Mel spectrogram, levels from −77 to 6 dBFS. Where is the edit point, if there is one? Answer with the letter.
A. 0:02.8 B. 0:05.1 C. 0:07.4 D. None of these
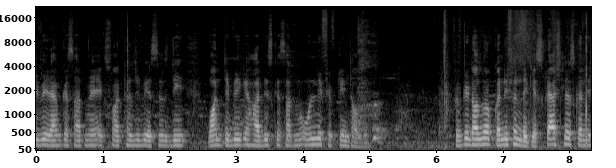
D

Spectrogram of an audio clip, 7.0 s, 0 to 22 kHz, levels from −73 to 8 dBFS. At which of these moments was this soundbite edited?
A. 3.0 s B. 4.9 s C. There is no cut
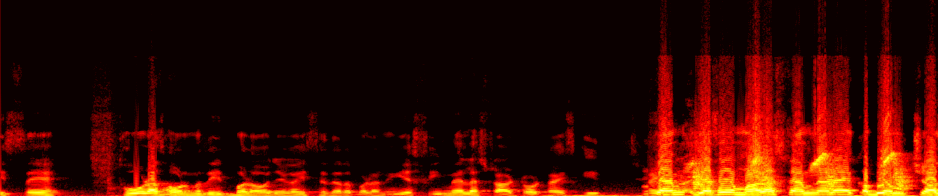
B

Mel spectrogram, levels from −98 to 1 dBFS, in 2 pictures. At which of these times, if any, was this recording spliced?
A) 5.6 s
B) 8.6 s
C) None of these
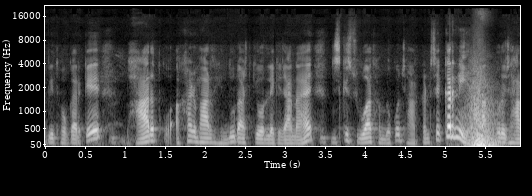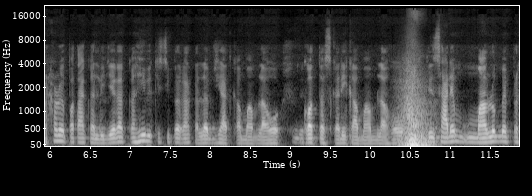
A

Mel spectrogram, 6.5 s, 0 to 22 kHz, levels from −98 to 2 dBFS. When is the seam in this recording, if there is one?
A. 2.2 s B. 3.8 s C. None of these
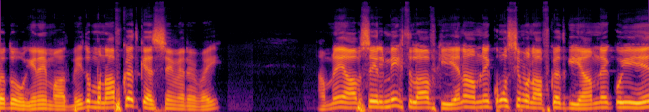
C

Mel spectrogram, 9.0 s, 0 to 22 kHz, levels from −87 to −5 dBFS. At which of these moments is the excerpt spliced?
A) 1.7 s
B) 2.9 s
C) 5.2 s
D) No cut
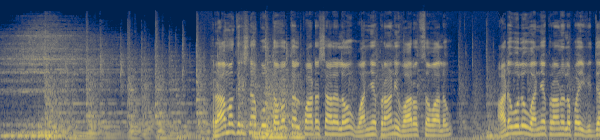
A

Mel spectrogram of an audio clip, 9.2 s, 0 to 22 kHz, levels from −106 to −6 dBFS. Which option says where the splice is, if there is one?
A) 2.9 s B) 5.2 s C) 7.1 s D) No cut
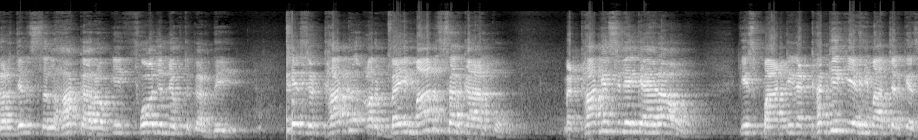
A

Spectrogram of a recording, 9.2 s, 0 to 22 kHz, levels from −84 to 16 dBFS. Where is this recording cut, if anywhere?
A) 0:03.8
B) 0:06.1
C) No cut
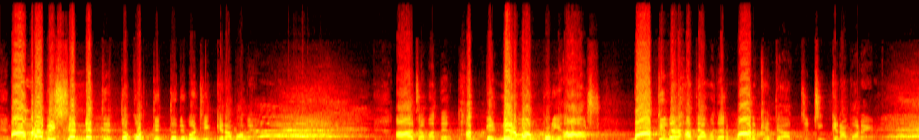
A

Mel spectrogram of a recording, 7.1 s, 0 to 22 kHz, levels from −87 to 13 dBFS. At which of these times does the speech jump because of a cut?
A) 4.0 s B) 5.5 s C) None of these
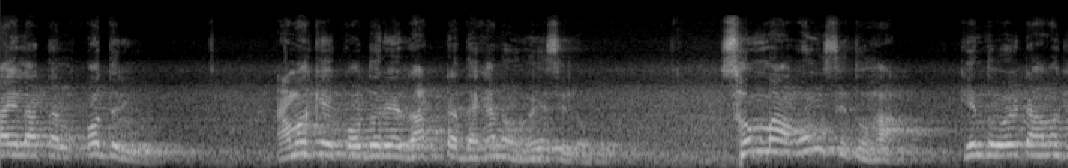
C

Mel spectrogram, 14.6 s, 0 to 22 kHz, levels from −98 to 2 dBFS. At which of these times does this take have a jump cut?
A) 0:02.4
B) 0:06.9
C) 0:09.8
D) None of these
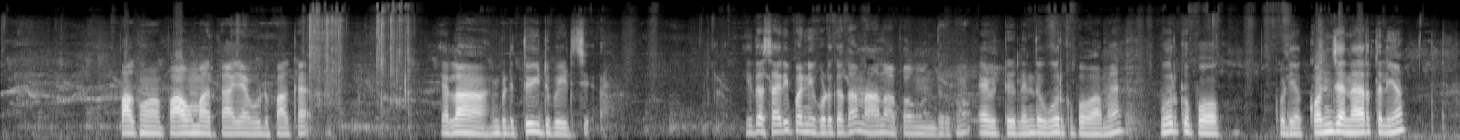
C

